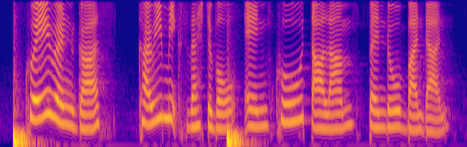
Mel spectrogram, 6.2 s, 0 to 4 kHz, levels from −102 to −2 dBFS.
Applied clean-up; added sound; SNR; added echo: none; Bass drum; -2 dB; none.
